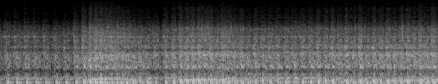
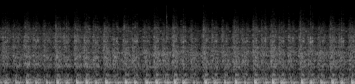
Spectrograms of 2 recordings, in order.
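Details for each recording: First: Bajaj Pulsar NS 200 motorcycle engine idling and lightly revved: rough rapid clatter that appeared suddenly, later diagnosed by mechanic as a failed stator. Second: Bajaj Pulsar NS200 motorcycle idling after the stator, which caused the engine noise, was fixed: steady, even low thump with no knocking or grinding.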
